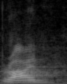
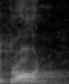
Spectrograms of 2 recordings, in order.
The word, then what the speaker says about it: Brian: a Jewish guy and my name is pronounced Brian and he's he called me he calls me Braun and he said Braun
